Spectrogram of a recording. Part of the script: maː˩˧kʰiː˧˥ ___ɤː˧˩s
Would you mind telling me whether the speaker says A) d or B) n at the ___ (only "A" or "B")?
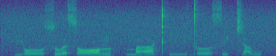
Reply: A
